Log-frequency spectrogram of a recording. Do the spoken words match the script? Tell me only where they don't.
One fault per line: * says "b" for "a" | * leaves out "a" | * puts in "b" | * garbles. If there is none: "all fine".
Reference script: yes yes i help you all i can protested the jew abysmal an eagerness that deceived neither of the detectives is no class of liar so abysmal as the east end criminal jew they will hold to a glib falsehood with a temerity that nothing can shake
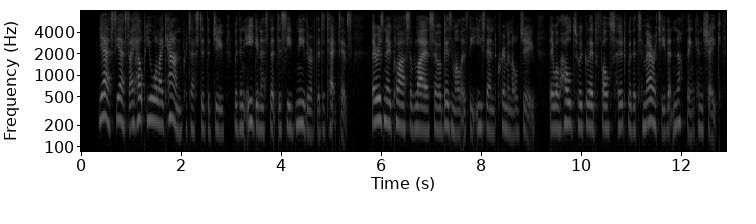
* says "with" for "abysmal"
* puts in "there"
